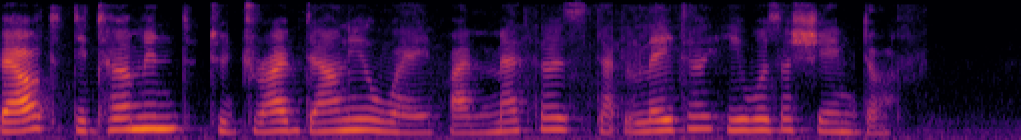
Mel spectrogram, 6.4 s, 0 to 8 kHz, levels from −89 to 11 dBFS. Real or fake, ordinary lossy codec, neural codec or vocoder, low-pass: fake; Opus, 32 kbps; codec, 16 kHz, 8 kbps, FunCodec, trained on LibriTTS, 25 frames a second; 7.2 kHz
